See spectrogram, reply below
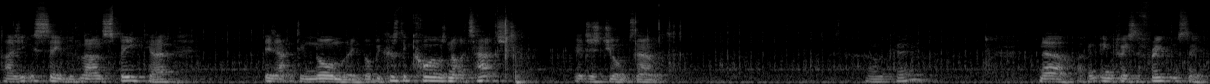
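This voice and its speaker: A man's voice: mid-range voice, unhurried, long pauses. A man teaching a hands-on science demonstration in an informal, explanatory way, often checking that listeners follow with short questions. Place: indoors in an echoey room. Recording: echoey room with faint background noise.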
